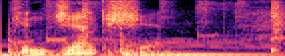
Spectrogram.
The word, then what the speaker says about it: conjunction: Conjunction. And take note, the T-I-O-N, 99% of the time, you will have to pronounce it exactly as that. Shin. Shin.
